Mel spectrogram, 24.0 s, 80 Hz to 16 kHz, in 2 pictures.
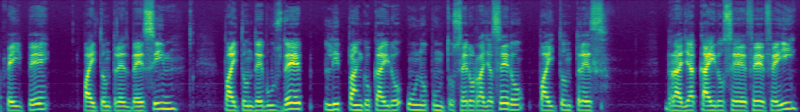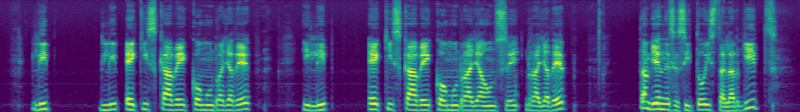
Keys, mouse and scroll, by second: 21.9 click.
